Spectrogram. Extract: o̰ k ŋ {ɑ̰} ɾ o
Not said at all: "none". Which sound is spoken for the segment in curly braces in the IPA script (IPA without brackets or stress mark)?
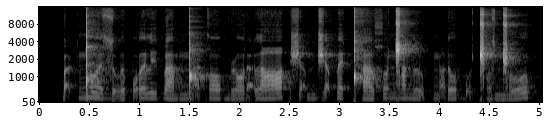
ɑ̰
